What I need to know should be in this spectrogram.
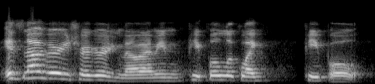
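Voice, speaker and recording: A young woman chatting on a live stream, laid-back and giggly, with a deeper voice who swears freely. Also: animated, moderate pace, a bit bright, low-quality recording. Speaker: livestreamer. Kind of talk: casual live-stream chat.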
